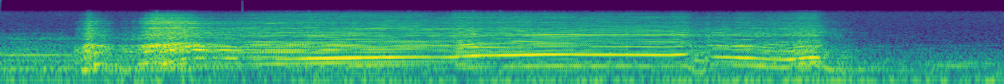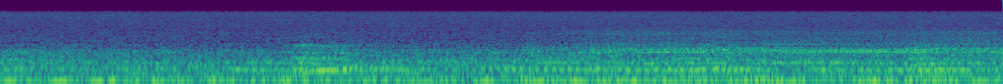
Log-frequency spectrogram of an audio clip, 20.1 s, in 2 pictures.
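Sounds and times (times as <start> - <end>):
car engine revving: 0.7 - 8.6.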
